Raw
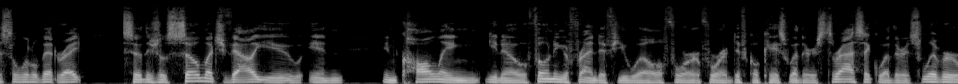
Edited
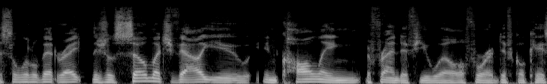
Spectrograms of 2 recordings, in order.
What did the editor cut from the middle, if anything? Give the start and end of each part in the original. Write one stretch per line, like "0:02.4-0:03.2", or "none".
0:00.9-0:01.4
0:03.0-0:03.7
0:04.9-0:05.7
0:06.7-0:07.0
